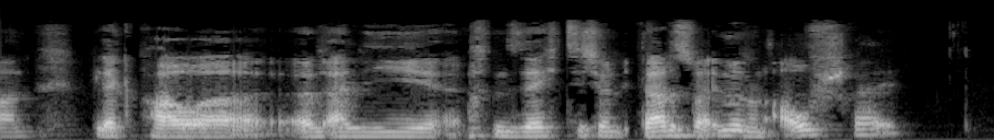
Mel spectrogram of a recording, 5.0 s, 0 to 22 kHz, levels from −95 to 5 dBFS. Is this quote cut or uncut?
cut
